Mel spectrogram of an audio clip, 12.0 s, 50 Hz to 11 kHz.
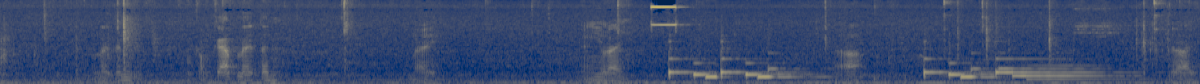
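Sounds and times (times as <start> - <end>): high electronic beep: 6.5 - 8.4.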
